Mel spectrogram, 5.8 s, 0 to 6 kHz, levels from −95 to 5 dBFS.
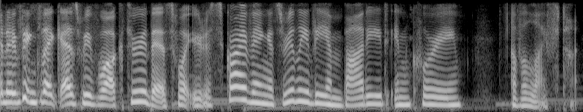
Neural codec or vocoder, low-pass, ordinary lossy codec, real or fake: none; 5.4 kHz; AAC, 48 kbps; real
